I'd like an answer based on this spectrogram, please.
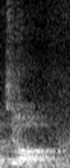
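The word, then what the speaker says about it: chalk: चक है अब देखना इसको चालक नहीं पढ़ते यहां पे एल होता है साइलेंट क्या पढ़ते हैं चाक आई हैव अ चक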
